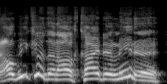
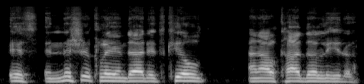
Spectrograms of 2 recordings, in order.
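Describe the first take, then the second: First: Higher, louder sneering mock of "killed"; mocking quote. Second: Said in the usual way. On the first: Streamer mocks the US military claim, higher and louder sneer. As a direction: toss the official claim back scornfully. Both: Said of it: "They lied".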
